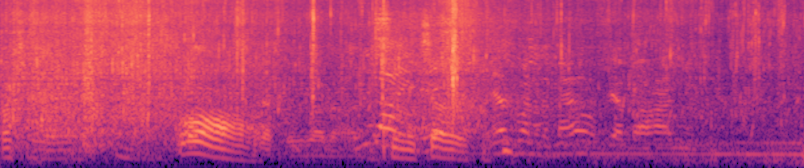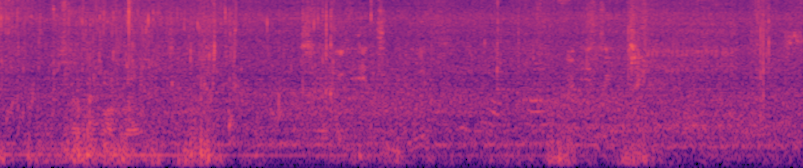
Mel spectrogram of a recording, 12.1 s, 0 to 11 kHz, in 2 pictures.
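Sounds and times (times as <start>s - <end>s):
wind buffeting microphone: 5.6s - 12.0s.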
